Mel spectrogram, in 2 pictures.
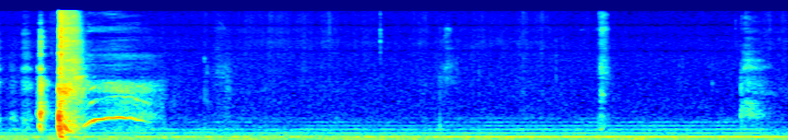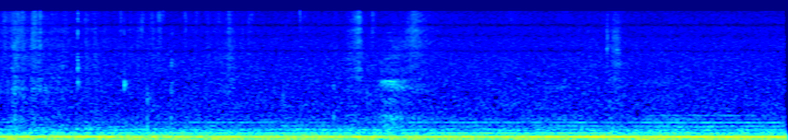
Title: Messy Induced Sneezes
